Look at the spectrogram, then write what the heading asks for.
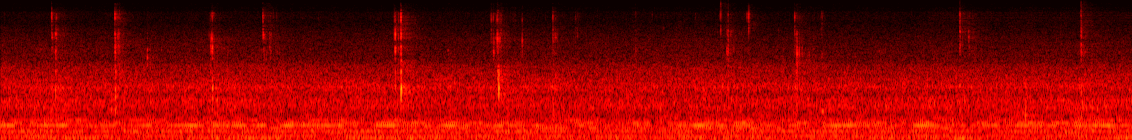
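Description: A person chewing food with the mouth closed: small wet clicks and smacks scattered throughout, two a little louder around three to four seconds in, over a steady low background hum.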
